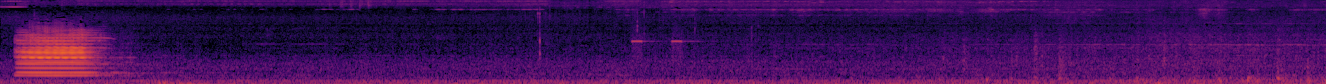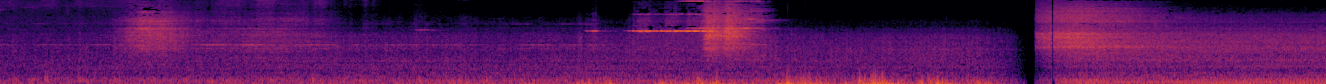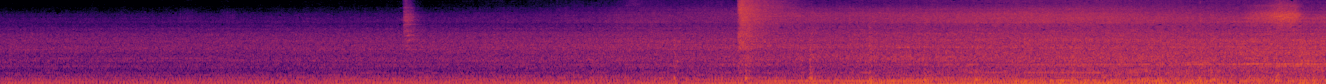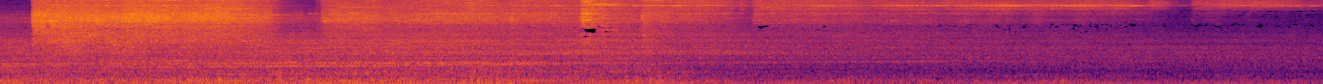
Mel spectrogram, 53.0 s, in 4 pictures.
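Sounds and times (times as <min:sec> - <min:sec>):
commuter train rumbling: 0:00.0 - 0:53.0
hissing air burst: 0:40.1 - 0:48.5.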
